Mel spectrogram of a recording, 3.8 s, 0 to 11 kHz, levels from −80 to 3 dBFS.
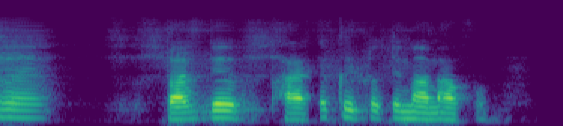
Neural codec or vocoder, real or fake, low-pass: codec, 16 kHz, about 1 kbps, DyCAST, with the encoder's durations; fake; 7.2 kHz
